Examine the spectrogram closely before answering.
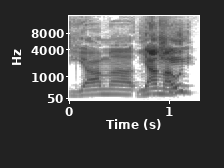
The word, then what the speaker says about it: Yamauchi: It's Yamaguchi without a G. It's Yamauchi.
